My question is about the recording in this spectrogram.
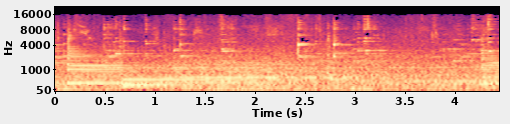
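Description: Metal chimes struck at the start and ringing out as a cluster of bright tones. About a second in, bowed cello notes enter and are held beneath them, and the chimes are struck again near the end.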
